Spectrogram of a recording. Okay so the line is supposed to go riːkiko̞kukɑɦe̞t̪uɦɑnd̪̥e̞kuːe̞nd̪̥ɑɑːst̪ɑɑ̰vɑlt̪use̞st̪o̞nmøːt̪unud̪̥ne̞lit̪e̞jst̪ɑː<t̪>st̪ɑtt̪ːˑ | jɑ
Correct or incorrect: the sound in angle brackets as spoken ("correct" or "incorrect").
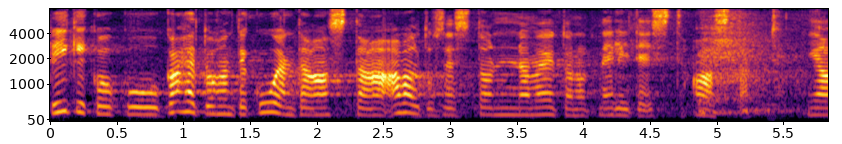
incorrect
